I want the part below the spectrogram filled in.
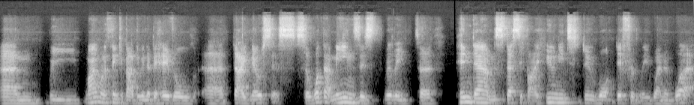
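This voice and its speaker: With a British accent, a man speaks in a somewhat breathy voice with fairly even intonation and hardly any pauses. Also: medium pitch for a man, moderate pace. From United Kingdom. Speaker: health psychology researcher. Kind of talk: conference talk. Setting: video call. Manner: many fillers and hesitations.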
